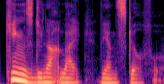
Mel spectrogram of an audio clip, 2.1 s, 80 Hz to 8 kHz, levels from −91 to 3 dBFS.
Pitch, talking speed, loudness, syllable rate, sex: 130 Hz, 175 wpm, -18 LUFS, 4.3 syllables/s, male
